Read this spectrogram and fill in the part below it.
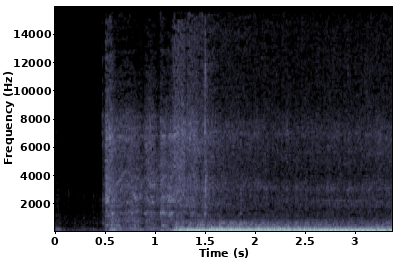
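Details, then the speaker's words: LS-swapped 1967 Oldsmobile Cutlass V8 fires on first crank, flares briefly, then settles into a smooth, even, steady idle; normal cold start and idle. "this sounds really good nice and steady when I'm done I'll probably go take this thing for a small test drive"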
